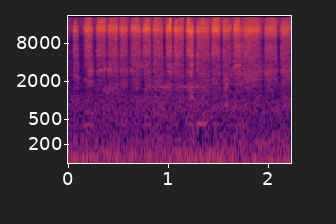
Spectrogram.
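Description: Wet sanding a foggy car headlight lens by hand with fine 600-grit sandpaper, a steady continuous rubbing rasp with rhythmic back-and-forth strokes, close and fairly quiet, with no talking.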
